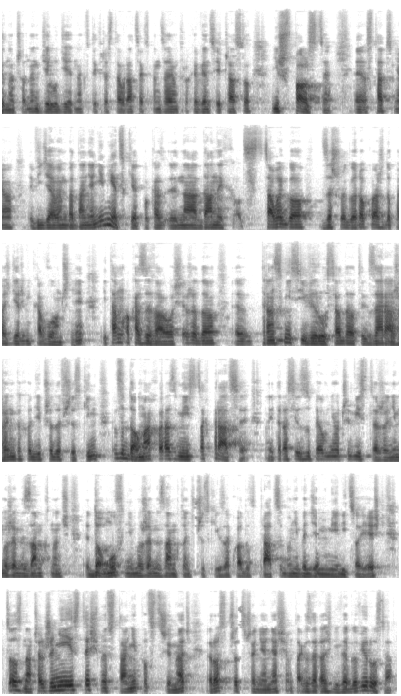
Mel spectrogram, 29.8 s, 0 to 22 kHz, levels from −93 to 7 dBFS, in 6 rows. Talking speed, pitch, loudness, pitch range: 165 wpm, 95 Hz, -20 LUFS, 85-105 Hz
